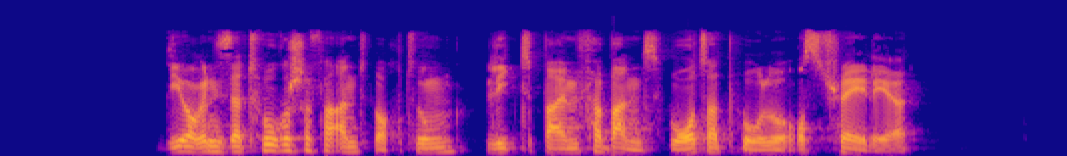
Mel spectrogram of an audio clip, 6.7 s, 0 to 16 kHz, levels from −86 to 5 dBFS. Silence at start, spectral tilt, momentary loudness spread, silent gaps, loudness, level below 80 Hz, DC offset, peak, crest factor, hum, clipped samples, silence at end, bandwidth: 1.05 s; -4 dB/octave; 7 LU; none; -17 LUFS; -62 dBFS; under 0.1%; 0 dBFS; 18 dB; none; under 0.1%; 1 s; 8 kHz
